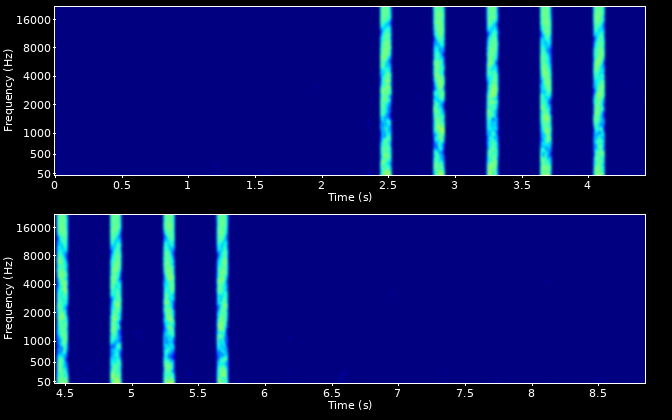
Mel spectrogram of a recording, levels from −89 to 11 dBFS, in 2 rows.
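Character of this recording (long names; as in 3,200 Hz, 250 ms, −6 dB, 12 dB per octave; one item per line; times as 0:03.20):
phaser sweep stages 6, 3.7 Hz, lowest notch 490–1,600 Hz
chopped level 2.6 Hz, depth 60%, duty 15%
a shimmering, thickened sound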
